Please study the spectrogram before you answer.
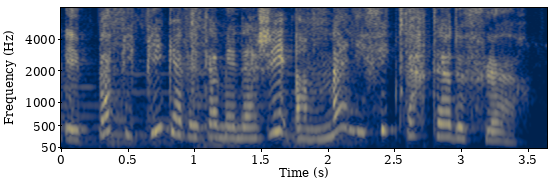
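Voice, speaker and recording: A cartoon pig mother with a high, expressive voice. She sounds sensible, affectionate and patient, over clear background music. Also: normal speed. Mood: fond, patient. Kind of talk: children's cartoon dubbing.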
